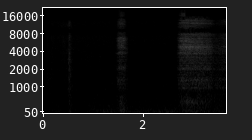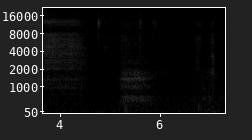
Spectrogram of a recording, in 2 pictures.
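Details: Candle-triggered allergy: several forceful nasal snorts and sniffs, harsh breathy bursts in a small quiet room.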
